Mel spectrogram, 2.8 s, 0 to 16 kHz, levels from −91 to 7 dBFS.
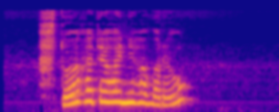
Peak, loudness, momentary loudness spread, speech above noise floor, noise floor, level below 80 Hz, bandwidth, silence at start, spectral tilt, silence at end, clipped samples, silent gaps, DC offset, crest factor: -2 dBFS; -13 LUFS; 16 LU; 52 dB; -64 dBFS; -64 dBFS; 11.5 kHz; 0.4 s; -3.5 dB/octave; 0.9 s; under 0.1%; none; under 0.1%; 12 dB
